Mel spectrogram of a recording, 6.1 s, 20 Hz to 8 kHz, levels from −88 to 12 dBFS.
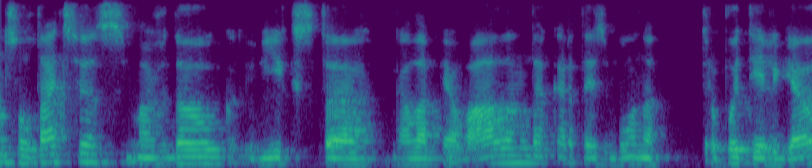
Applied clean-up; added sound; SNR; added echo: none; none; none; none.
